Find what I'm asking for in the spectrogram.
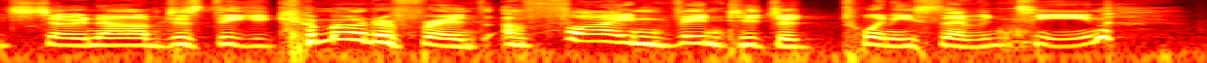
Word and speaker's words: Kemono Friends: God, is that how you say it? All right, it's Kemono Friends, right? – God, Kemono Friends.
